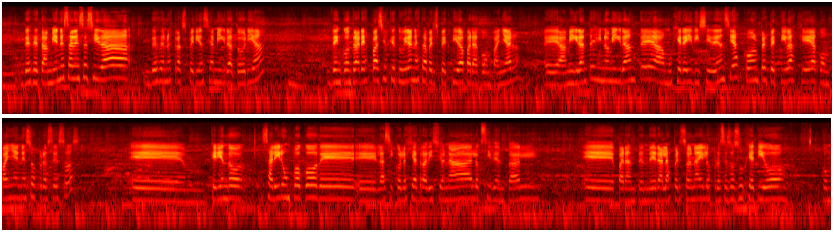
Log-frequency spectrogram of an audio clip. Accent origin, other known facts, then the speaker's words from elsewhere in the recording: Chile; nosotras somos psicólogas de Chile, pero no tenemos homologación del título aquí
